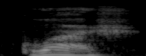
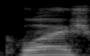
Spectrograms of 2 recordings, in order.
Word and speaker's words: gouache: a little explanation of gouache it's actually sounds like g-w-a-s-h that's how you pronounce it and gouache watercolor is not transparent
